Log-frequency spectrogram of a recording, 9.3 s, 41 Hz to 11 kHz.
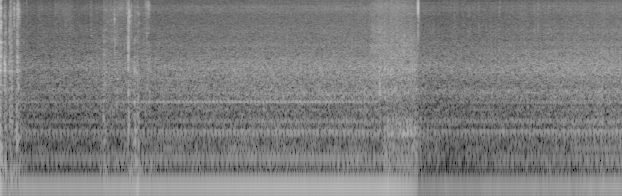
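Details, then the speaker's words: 12-inch oscillating desk fan after lubricating dry bearings and replacing worn thrust washers, humming steadily and quietly with no rattle on low or at any angle: normal quiet operation. "i don't hear that rattling that we was hearing before sounds quiet"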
